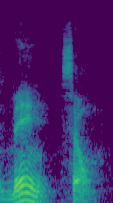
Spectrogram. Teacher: Então eu vou acentuar, assim como eu acentuo, por exemplo, a palavra órgão. A única diferença aqui é que o timbre é fechado, por isso que o acento é circunflexo.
